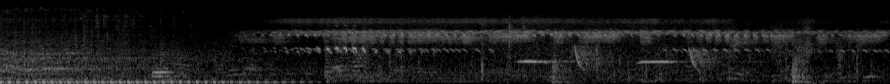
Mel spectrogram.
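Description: A low, evenly pulsing engine idles for about the first three seconds, then fades out. After that comes a steady outdoor ambience of rapid, high chirring and chirping, with a few short calls and falling cries.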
